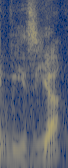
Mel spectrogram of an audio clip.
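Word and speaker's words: Visia: तो अगर वेरिएंट की बात करें तो ये गाड़ी विजिया, विजिया प्लस, एसेंटा और इसके बाद में एन कनेक्टा और टेक्ना प्लस, ये इसके वेरिएंट इस तरीके से प्रोनाउंस होंगे।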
